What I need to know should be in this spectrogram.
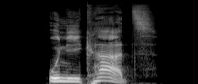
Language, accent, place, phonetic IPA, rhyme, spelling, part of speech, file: German, Germany, Berlin, [uniˈkaːt͡s], -aːt͡s, Unikats, noun, De-Unikats.ogg
- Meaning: genitive singular of Unikat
